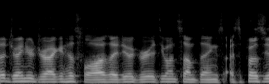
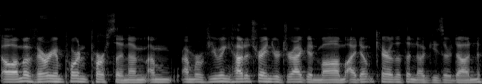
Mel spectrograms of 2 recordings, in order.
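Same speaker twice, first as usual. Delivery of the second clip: normal talking voice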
